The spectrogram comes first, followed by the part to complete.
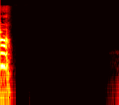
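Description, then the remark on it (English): A single short, sharp cat meow at the very start, fairly loud, followed by silence and a faint low rumble near the end. “Hey, does your dog need a pet cat?”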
